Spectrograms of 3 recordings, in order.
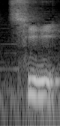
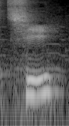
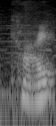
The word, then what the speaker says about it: qi: Again, this is xiao, not xiao, and this is qi, not kai, and this is cao, not cow.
